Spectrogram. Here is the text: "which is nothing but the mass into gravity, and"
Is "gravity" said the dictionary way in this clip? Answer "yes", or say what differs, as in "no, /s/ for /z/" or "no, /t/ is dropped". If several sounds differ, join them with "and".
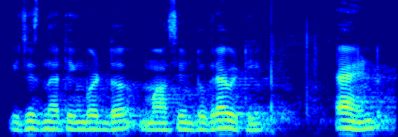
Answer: yes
